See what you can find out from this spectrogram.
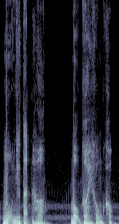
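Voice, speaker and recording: A man's voice: rumbling low, expressive, normal speed, dark tone, breathy edge. A man narrating a first-person horror story for an audiobook, drawing out the eerie passages with dramatic delivery.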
